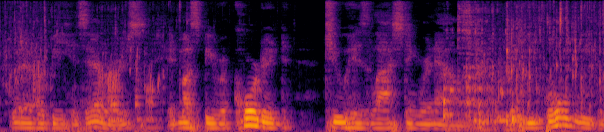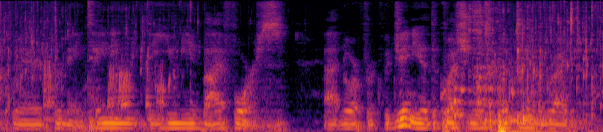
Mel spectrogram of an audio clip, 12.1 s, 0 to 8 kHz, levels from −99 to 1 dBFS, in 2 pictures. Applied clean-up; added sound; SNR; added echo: none; Toilet flush / Gurgling; 10 dB; reverberation time 0.2 s.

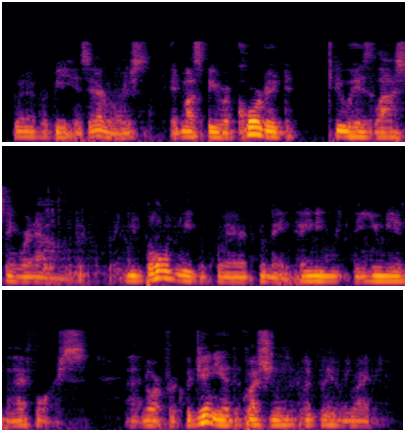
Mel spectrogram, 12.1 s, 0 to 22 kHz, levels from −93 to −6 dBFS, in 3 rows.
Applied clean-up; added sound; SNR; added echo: neural mask model DeepFilterNet 3.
